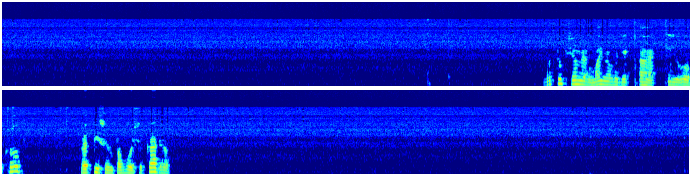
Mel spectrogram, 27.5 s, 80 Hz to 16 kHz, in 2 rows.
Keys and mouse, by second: 13.2 i, 14.9 click, 16.4-27.5 drag.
